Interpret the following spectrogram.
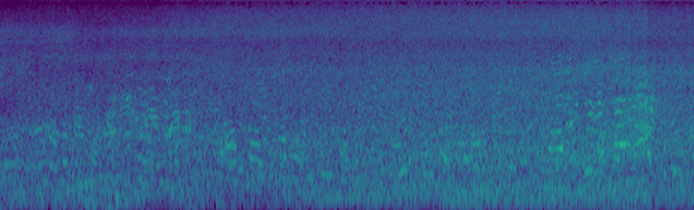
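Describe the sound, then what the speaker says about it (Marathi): Water pours out of Bhushi Dam in the Lonavla monsoon, a steady broadband rush of falling, splashing water that stays loud and constant throughout, with faint voices in the background. "आणि इथून पाण्याचा विसर्ग सुरू आहे."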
